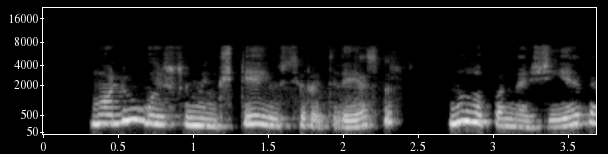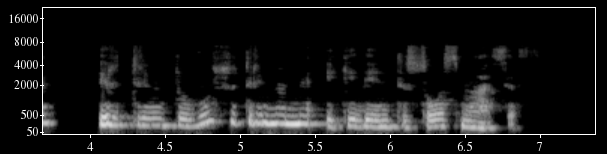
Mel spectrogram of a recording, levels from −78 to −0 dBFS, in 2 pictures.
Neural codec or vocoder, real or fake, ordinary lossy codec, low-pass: none; real; Opus, 64 kbps; 7.2 kHz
